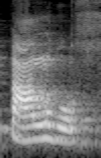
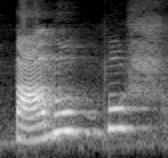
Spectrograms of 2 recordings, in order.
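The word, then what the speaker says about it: তালব্য শ: এটাকে কি বলে আমরা কি বলি তালবস বলি কিন্তু না এটা তালবস বলবো না এটাকে আমরা কি বলবো তালব্য স বলবো মানে উচ্চারণটা একদম পারফেক্ট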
